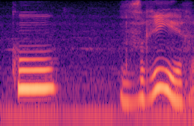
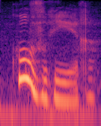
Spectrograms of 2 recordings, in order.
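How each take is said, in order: First: "Couvrir" as COU ... VRIR, with a pause between; syllable by syllable. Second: Said in the usual way. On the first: Shown as a demonstration. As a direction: sound out "Couvrir" slowly in two parts, cou, vrir. (« Couvrir » lu syllabe par syllabe, cou – vrir) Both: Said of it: "lire des mots avec les syllabes complexes".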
